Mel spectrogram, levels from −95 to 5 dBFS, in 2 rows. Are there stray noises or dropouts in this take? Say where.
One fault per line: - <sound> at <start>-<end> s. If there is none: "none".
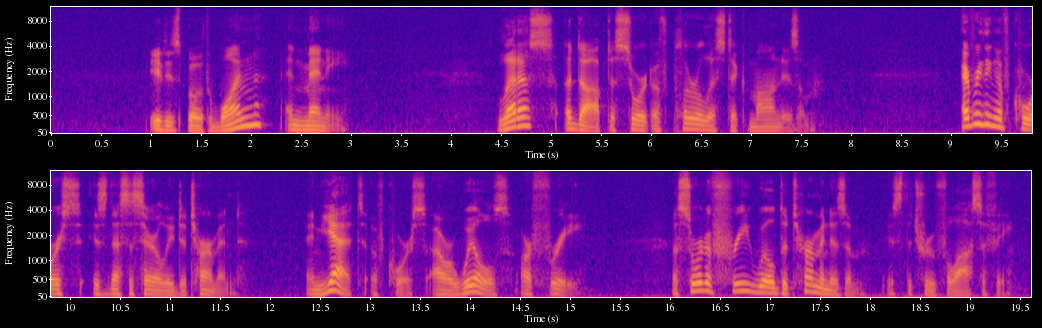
none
